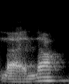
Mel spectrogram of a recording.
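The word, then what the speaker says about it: 累: বাড়িতে ফিরে ওয়াচান পাথা লাইলা লাইনা লেভ এল ই আই এটা লে উচ্চারণ করে লেই হোয়াইলা লেয়লা ওয়াচ আমি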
